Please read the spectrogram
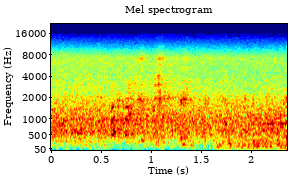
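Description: Steady wind and rustling leaves, an even hiss with no clear single event.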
